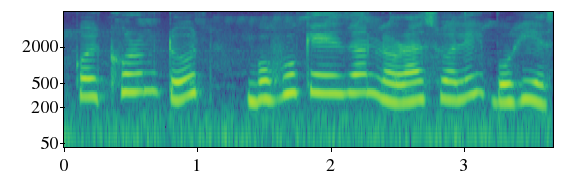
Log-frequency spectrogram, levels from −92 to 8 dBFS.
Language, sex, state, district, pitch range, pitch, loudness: Assamese, female, Assam, Kamrup Metropolitan, 270-350 Hz, 290 Hz, -12 LUFS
